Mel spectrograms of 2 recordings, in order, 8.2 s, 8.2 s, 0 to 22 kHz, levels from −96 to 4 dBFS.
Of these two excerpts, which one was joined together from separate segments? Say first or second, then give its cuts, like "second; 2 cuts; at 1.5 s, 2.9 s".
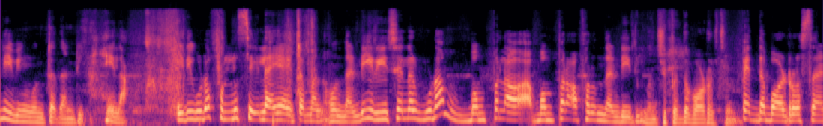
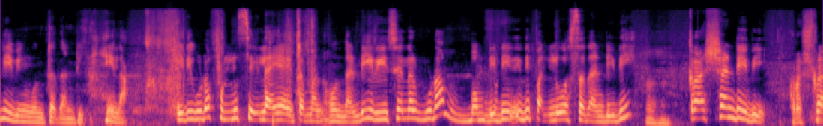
second; 1 cut; at 4.9 s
